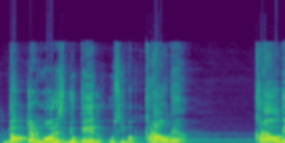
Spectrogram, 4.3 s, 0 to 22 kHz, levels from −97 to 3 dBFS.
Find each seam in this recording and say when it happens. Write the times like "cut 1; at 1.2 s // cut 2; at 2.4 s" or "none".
none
